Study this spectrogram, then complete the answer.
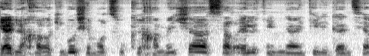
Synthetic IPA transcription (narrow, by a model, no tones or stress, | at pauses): jadleaχaʁhakibuʃhemʁat͡sukʰeχameʃasaʁelefnivneainteliɡent͡sja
